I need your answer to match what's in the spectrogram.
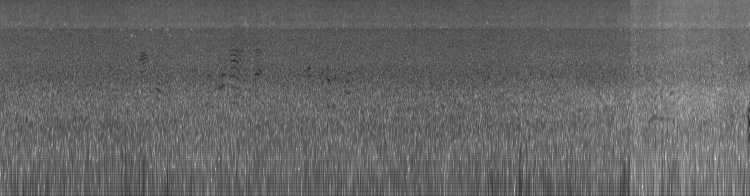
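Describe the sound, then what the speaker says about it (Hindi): The swollen Swan river rushes in flood after heavy rain upstream, a loud, steady roar of churning water close by that carries on unbroken with only a slight drop near the end. "और आप देखिए कैसे रौद्र रूप में है स्वां नदी।"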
